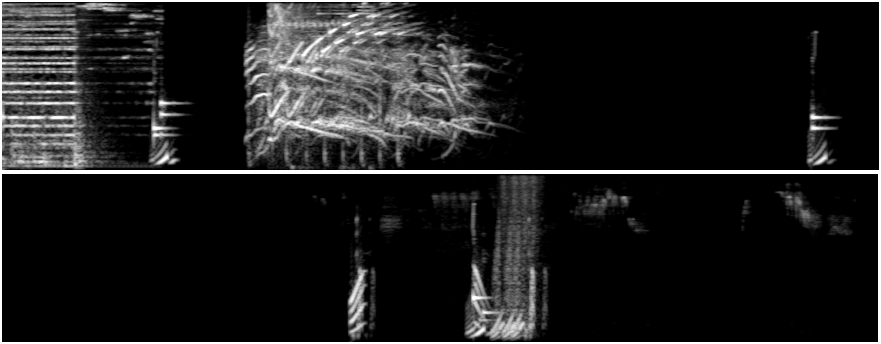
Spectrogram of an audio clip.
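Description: Bright electronic game jingles and chimes play in short bursts.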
